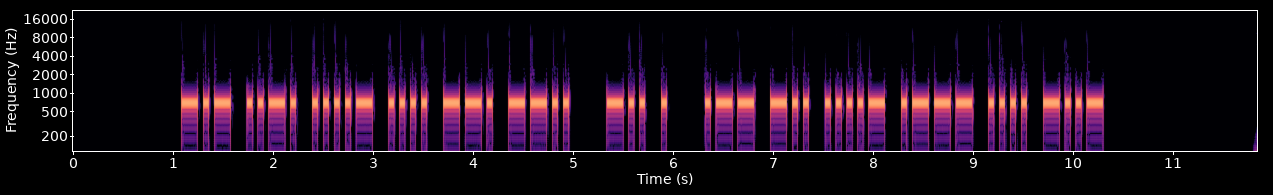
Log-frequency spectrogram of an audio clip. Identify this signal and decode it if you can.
Morse code, heard as a keyed tone, about 21 wpm, 700 Hz. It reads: KF4HGZ DE WD4JHX
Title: USA Callsign DE Callsign - 6 Characters - 22wpm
